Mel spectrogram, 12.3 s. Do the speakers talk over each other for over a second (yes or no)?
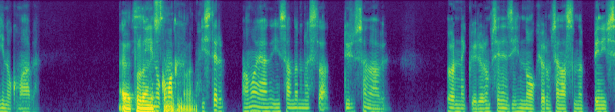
yes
